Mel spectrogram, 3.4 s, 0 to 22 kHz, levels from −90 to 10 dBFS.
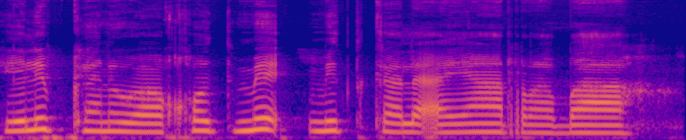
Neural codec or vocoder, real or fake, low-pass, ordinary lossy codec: none; real; none; none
